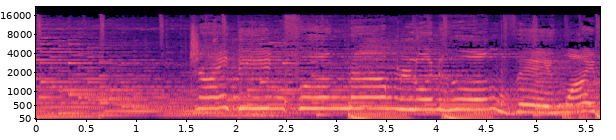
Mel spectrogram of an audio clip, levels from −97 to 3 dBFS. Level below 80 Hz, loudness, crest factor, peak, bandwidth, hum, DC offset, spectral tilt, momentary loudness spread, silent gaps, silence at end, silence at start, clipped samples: -36 dBFS; -19 LUFS; 12 dB; -6 dBFS; 16.5 kHz; none; under 0.1%; -5 dB/octave; 9 LU; none; 0 s; 0 s; under 0.1%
